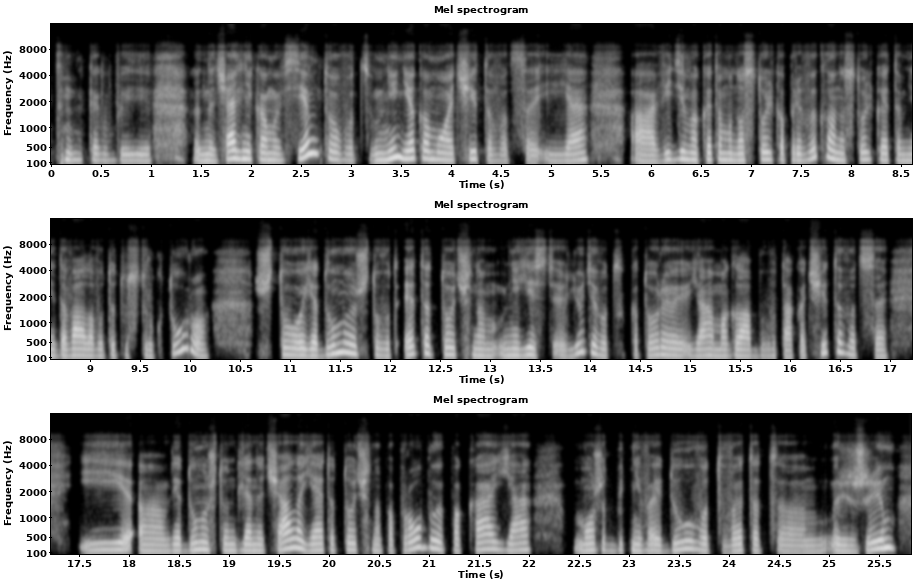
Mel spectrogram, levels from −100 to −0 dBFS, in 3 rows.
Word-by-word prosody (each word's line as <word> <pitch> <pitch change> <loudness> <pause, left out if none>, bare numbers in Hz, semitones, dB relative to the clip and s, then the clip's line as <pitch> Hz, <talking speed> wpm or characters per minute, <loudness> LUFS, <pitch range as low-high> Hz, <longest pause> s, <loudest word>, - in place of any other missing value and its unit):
ты 175 -1 -3
как 170 -1 -4
бы 155 -1 -3 0.4
начальником 180 +2 +4
и 165 - -4
всем, 265 - +5
то 200 - 0
вот 165 -2 -8
мне 175 +9 +4
некому 205 -4 +5
отчитываться. 170 -5 -1
И 165 - -7
я, 160 +3 0 0.4
а, 150 0 +2
видимо, 180 +3 +1
к - - -10
этому 180 -1 +2
настолько 170 +2 0
привыкла, 205 +7 +1
настолько 180 0 -1
это 165 -1 -3
мне 160 0 -2
давало 165 +1 +2
вот 160 0 -7
эту 155 - -7
структуру, 215 - -2 0.4
что 175 -2 +1
я 165 -1 +3
думаю, 215 +7 +3
что 180 - -4
вот 160 -1 -6
это 200 +3 +2
точно 180 -3 -1
м, 160 - -3
у - - -10
меня 170 -2 0
есть, 170 0 0
э, - - -4
люди, 225 - 0
вот, 160 -5 -5
которые 170 -1 -1
я 160 +1 0
могла 155 0 +1
бы 150 +1 -13
вот 160 - -11
так 145 - -4
отчитываться, 180 - -2 0.5
и, 175 +2 +1
а, 155 -1 0
я 160 0 0
думаю, 180 +4 +2
что, 165 -1 -3
ну, 165 - 0
для 160 0 +1
начала 190 +8 +4
я 170 -5 +3
это 170 -1 -3
точно 170 -3 -2
попробую, 210 +2 +1
пока 175 +5 0
я, 175 -1 -1 0.4
может 170 0 -1
быть, 160 +2 -9
не 160 -2 0
войду 170 +6 0
вот 165 -5 -3
в 140 +2 -10
этот, 155 -2 -1
ам, 145 0 -5
режим 170 +10 +3
170 Hz, 165 wpm, -23 LUFS, 160-185 Hz, 0.5 s, всем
